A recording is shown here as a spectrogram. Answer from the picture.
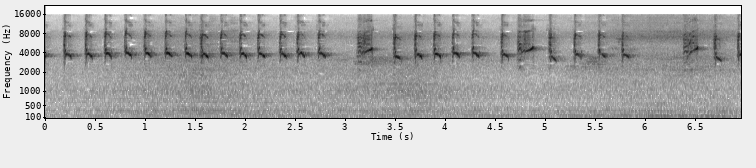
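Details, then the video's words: Crimson sunbird in energetic song: rapid, regular series of sharp high chirps, about two and a half per second, briefly broken then resumed with upslurred twittering notes, over faint low background hum. "sepah raja gacor tembakan rapet"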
